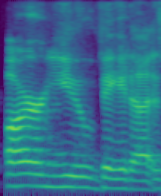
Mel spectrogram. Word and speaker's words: Ayurveda: Ayurveda? – Veda, yeah. Okay. – So it's like Ayurveda is how you kind of say it.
